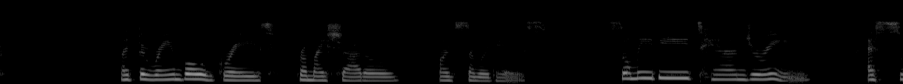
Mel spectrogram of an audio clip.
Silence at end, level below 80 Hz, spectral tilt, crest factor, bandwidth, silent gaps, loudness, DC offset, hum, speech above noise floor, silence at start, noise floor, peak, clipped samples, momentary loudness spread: 0 s; -90 dBFS; -5 dB/octave; 18 dB; 9 kHz; none; -42 LUFS; under 0.1%; none; 47 dB; 0 s; -89 dBFS; -26 dBFS; under 0.1%; 18 LU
